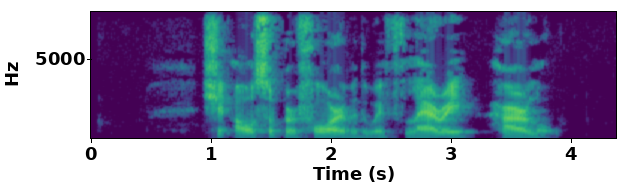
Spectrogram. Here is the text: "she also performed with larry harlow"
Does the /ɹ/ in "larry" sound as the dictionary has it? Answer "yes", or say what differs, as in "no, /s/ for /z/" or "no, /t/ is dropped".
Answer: yes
